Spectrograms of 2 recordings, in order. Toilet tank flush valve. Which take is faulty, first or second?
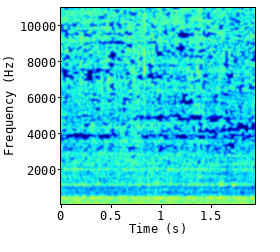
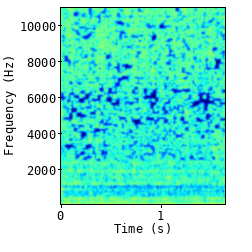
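second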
